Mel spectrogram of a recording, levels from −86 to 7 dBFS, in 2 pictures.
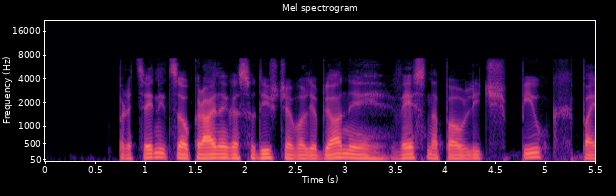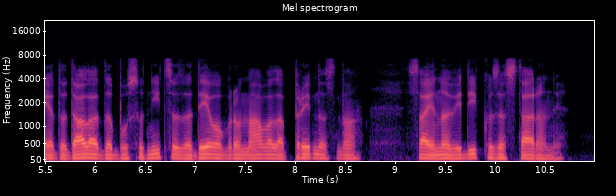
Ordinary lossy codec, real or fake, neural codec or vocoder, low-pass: none; fake; codec, 16 kHz, 2 kbps, X-Codec, HuBERT features, trained on LibriSpeech; 7.2 kHz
